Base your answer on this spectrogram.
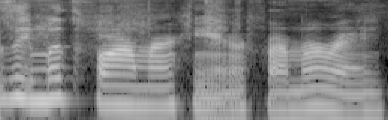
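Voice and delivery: plain reading voice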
